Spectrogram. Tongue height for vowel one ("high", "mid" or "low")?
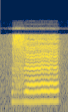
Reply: low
